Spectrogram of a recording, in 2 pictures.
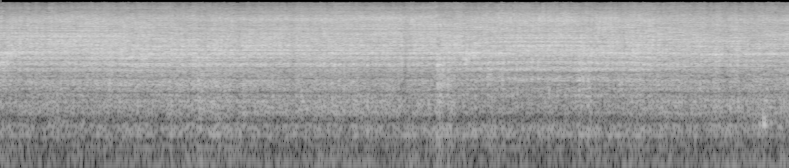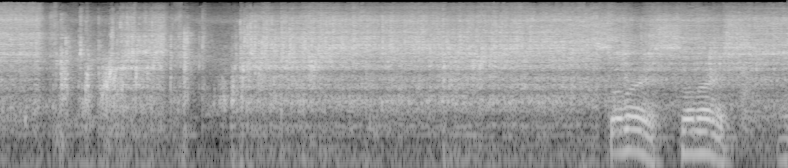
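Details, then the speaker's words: Water heater refilled after a breaker replacement: hissing, sputtering rush of air with bursts of spitting water from the upstairs faucet after the water is turned back on; normal air purge, no leaks. "should be mainly air coming out upstairs should be mainly air coming out can hear it so that's a good [Music] sign"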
